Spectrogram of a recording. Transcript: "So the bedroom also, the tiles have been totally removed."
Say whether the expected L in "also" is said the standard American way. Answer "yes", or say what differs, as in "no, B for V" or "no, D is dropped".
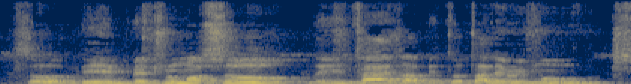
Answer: no, L is dropped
